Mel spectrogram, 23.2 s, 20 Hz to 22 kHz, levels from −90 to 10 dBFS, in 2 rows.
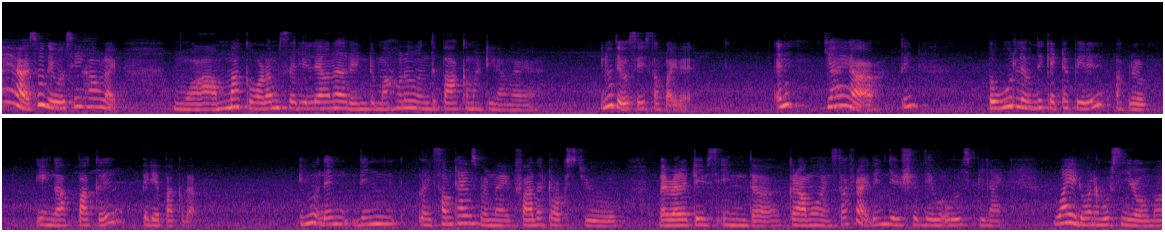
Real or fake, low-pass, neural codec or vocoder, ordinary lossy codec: real; 7.2 kHz; none; none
